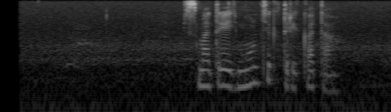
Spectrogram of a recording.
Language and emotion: Russian, neutral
